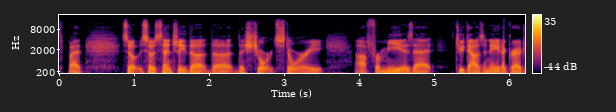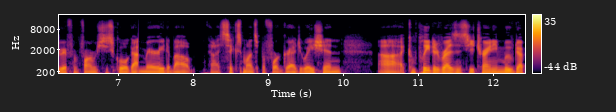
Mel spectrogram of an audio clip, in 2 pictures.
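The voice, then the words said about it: Excited, speeding-up speech. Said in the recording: “you're probably going to hear that in my voice as I get excited and talk faster”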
